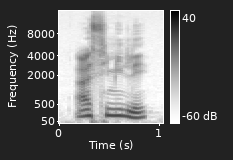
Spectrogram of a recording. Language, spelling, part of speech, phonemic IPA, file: French, assimiler, verb, /a.si.mi.le/, Fr-assimiler.ogg
- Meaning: 1. to assimilate (all meanings), to absorb 2. to liken 3. to lump together (e.g., one group with another) 4. to digest (of food)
